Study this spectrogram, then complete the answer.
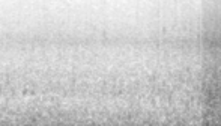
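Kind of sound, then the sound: nature, river water flowing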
